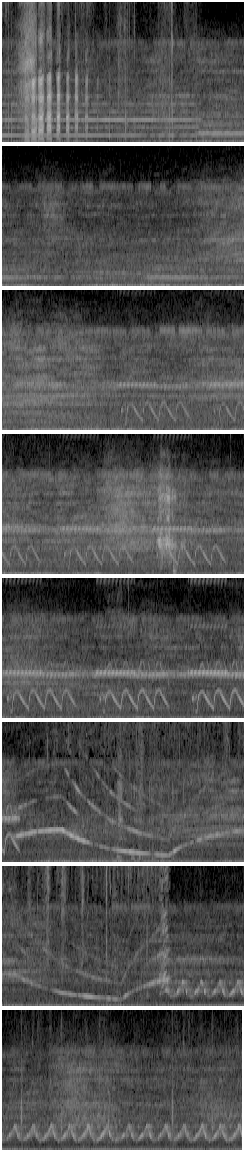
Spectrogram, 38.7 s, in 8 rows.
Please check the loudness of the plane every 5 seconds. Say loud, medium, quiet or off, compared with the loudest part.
medium, loud, loud, loud, medium, medium, medium, medium.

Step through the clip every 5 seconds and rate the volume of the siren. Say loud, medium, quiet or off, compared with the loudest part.
loud, medium, medium, medium, loud, loud, loud, loud.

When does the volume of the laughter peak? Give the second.
1 s.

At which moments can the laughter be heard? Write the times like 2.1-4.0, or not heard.
0.3-1.9, 17.6-18.4, 26.4-27.9.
